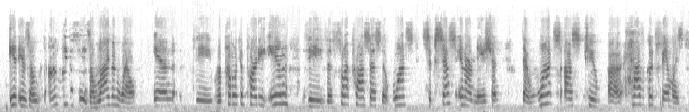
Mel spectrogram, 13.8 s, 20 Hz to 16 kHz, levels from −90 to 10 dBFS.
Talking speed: 140 wpm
